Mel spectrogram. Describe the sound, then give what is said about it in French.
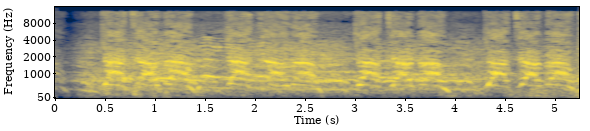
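A rioting crowd of several hundred people shouts in the street in Ireland, gathered near the site of a knife attack in a neighbourhood with an immigrant population. Many voices yell and chant at once in a loud, continuous roar, with bursts of louder cries rising and falling throughout. “Plusieurs centaines de personnes s'étaient réunies à proximité du lieu où se sont déroulés les faits, un quartier où vit notamment une population immigrée.”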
